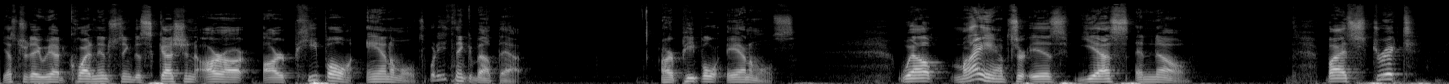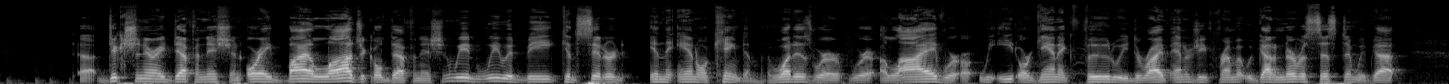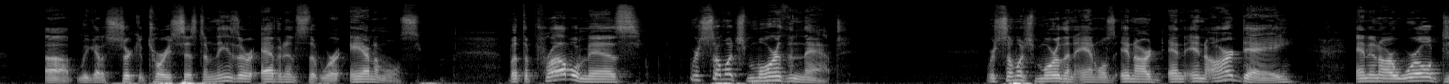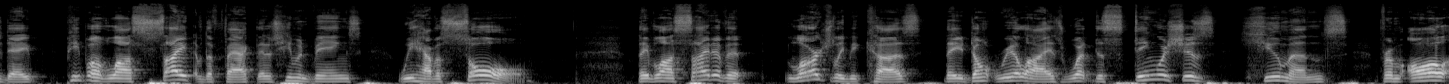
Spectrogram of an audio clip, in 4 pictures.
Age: 50-69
